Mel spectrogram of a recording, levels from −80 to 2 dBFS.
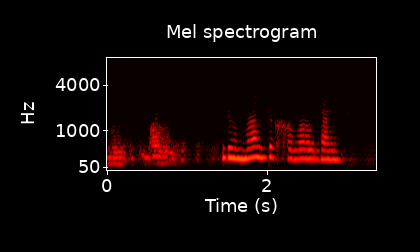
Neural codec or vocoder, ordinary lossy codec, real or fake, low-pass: codec, 16 kHz, 0.5 kbps, FreqCodec, smaller model; none; fake; 7.2 kHz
